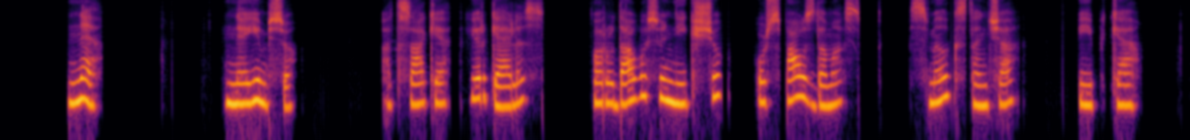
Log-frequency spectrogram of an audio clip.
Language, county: Lithuanian, Šiauliai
